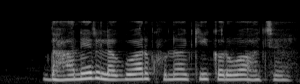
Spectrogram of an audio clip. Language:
Magahi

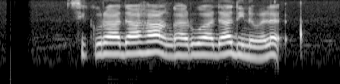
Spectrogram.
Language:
Sinhala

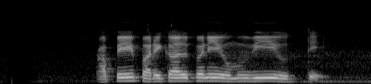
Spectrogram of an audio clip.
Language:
Sinhala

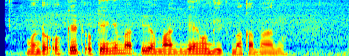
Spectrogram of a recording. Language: Luo (Kenya and Tanzania)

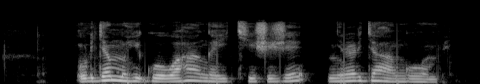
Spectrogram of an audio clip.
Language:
Kinyarwanda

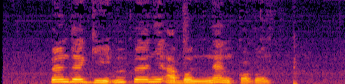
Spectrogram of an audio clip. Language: Mbo (Cameroon)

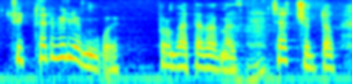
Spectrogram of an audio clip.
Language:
Kazakh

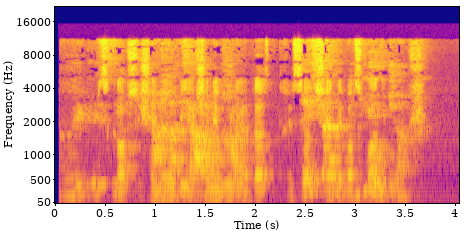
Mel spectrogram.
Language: Georgian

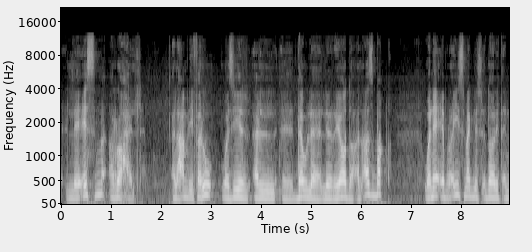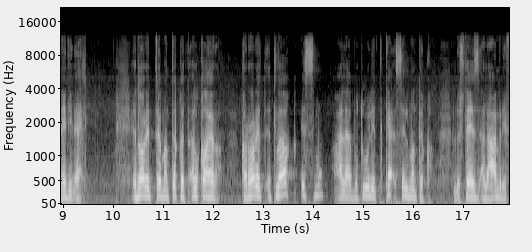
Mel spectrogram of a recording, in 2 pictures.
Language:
Arabic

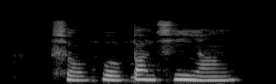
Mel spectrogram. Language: Chinese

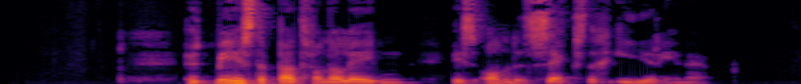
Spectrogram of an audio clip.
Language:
Western Frisian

